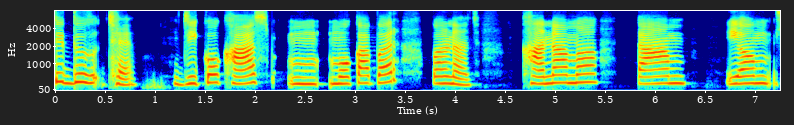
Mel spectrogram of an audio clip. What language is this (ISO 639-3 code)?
noe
